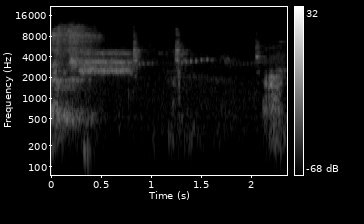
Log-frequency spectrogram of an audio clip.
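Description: Faint outdoor birdsong: thin, high whistled notes and a few short chirps scattered through a quiet background, soft, with no one talking.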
